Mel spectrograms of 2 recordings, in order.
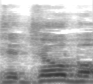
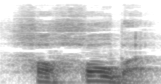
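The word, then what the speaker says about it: jojoba: and this was hoba now it's spelled Joba so when I first got involved in essential oils I was running around saying Joba oil sounding like an absolute I didn't know it is hoba I did not know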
